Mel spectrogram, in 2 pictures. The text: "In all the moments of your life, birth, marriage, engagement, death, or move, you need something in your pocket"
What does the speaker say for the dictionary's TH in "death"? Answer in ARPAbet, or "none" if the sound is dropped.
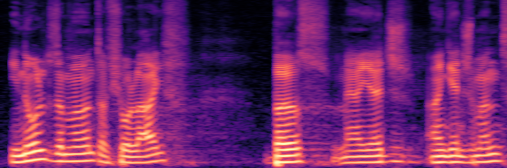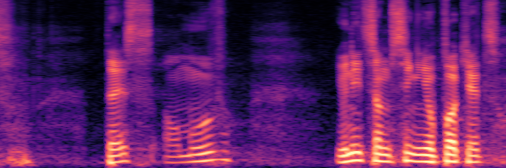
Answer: S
